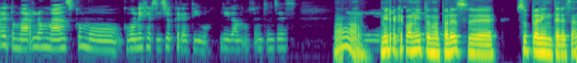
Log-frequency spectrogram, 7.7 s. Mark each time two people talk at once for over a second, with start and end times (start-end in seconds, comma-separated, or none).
4.6-6.4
